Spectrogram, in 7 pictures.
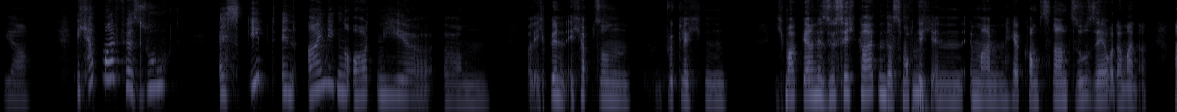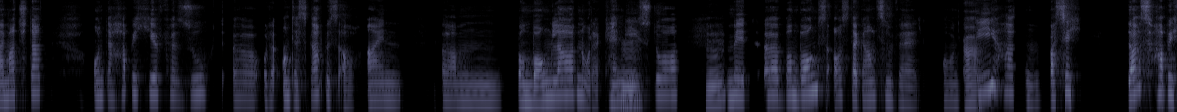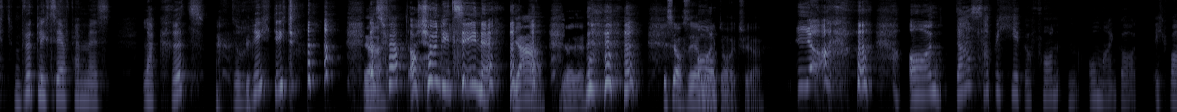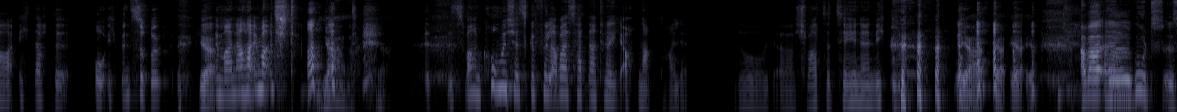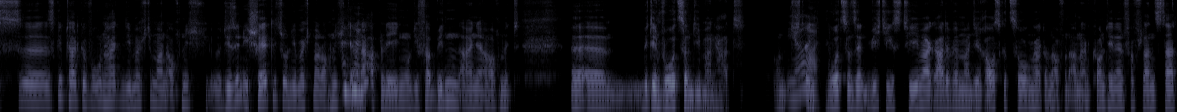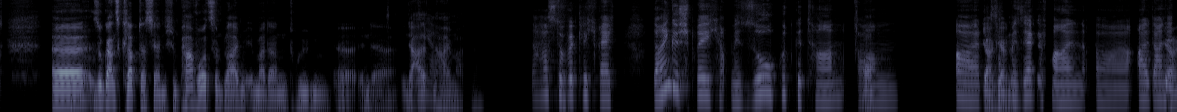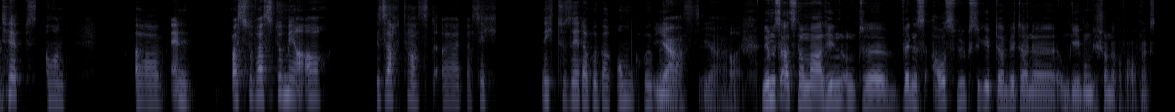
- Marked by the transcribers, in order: in English: "Candy Store"; chuckle; laugh; laughing while speaking: "schon die Zähne"; laugh; laughing while speaking: "ja"; laughing while speaking: "Heimatstadt"; laugh; laugh
- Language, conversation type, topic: German, advice, Wie kann ich besser mit Heimweh und Nostalgie umgehen?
